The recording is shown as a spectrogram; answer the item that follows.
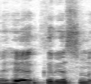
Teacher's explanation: ये री जो है, ये 3 मात्रा का समय लेते हुए ये जो री ह्रस्व स्वर है, यह प्लुत स्वर बन जाता है।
